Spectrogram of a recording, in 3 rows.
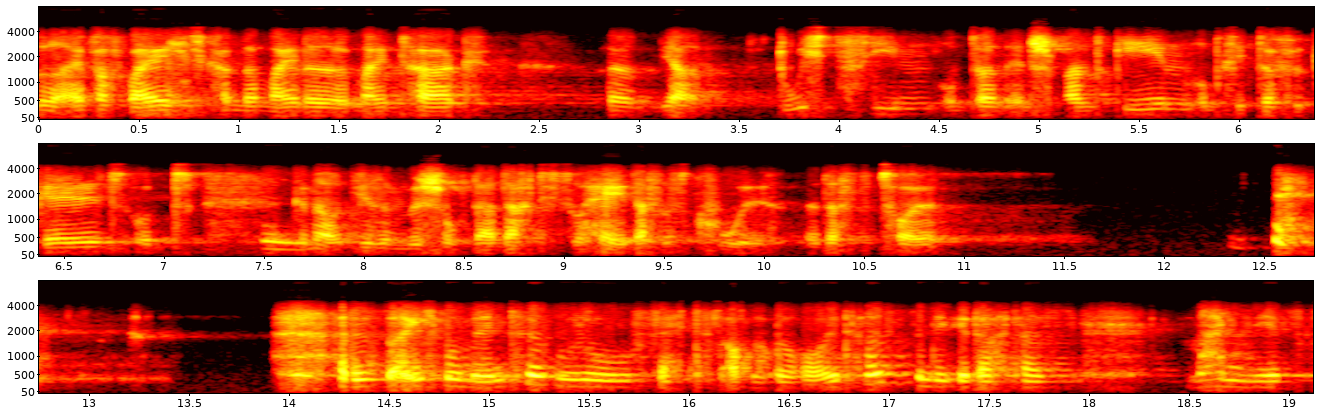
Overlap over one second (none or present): none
